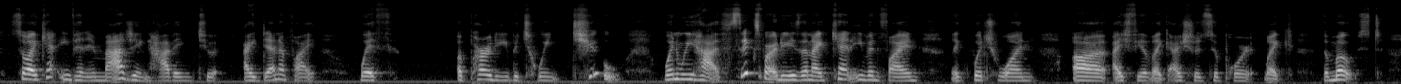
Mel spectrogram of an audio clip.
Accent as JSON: {"language": "English", "country": "Canada", "said": "as a Canadian"}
